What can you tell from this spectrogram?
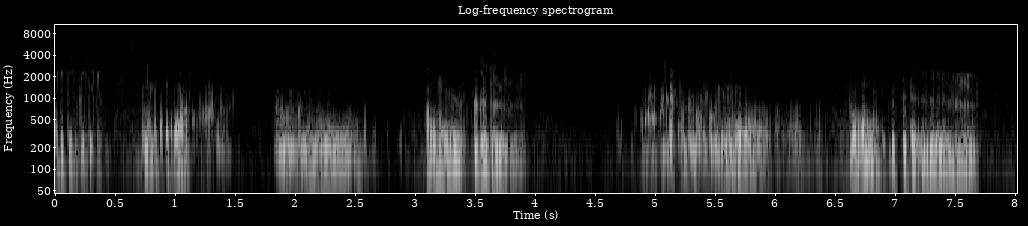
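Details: Stomach growling (ordinary borborygmi): loud, drawn-out gurgling growls in several long bursts with short pauses.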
